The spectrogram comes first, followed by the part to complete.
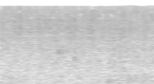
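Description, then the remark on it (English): Heavy rain from a summer storm pours down on Buchanan Street in a steady, dense hiss with a low rumbling undertone, continuous and fairly soft throughout, with no voices. “Summer Storm”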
